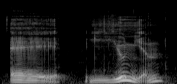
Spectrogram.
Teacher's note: if you say a union, that produces a y sound, and y is technically a consonant sound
